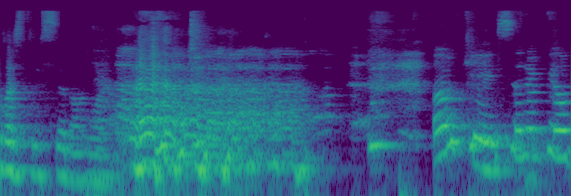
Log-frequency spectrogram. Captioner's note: laughter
